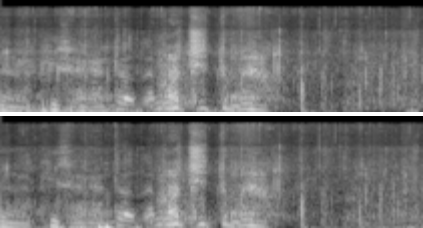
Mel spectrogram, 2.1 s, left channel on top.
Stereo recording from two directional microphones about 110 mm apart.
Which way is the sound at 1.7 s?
70° left (ahead or behind).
